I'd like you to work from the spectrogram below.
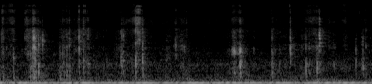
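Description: Tarot cards shuffled and drawn by hand: a steady run of soft papery riffles and flicks with a few sharper snaps, close and fairly quiet, no voices.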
